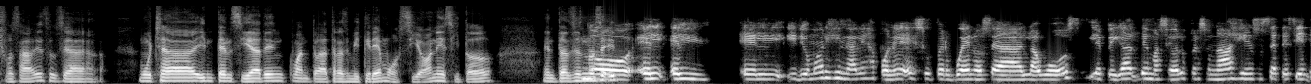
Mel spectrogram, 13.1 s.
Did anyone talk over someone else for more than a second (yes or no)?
no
